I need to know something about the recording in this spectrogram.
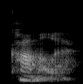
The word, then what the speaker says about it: Kamala: the Vice President of the United States now Kamala Harris Kamala Harris be careful with the pronunciation it's Kamala what ocean is on the east coast of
